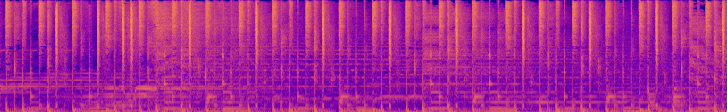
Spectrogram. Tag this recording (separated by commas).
Music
